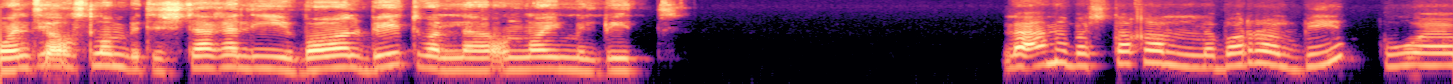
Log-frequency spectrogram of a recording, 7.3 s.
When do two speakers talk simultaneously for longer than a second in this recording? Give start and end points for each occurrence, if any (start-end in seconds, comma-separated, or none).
none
